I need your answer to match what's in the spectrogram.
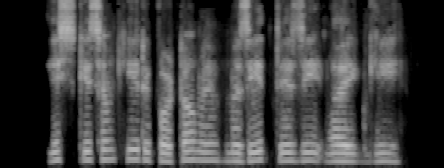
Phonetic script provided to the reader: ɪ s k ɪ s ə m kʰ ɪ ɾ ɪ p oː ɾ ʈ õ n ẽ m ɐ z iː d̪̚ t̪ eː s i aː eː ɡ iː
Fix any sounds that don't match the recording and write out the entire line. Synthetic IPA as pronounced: ɪ s k ɪ s ə m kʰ i ɾ ɪ p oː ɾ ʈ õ m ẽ m ɐ z iː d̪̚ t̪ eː z i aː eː ɡ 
